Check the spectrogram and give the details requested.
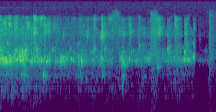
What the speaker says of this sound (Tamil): வாஷிங் மிஷின் தண்ணி, சோப்பு தண்ணி வந்து உழுதுங்க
